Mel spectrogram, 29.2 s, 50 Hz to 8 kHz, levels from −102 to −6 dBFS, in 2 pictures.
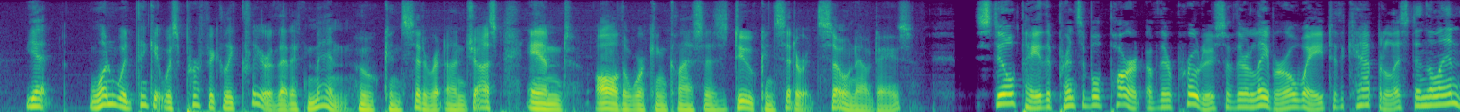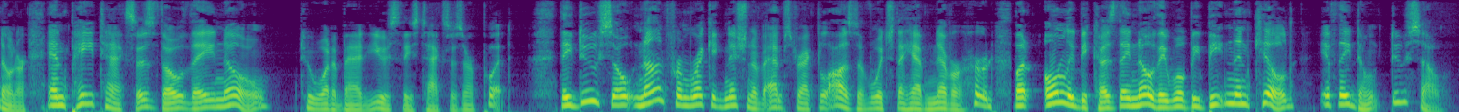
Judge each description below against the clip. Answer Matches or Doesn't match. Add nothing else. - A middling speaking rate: Matches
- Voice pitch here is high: Doesn't match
